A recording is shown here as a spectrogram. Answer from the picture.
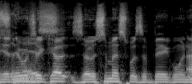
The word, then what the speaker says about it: Zosimus: So Zosimus.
